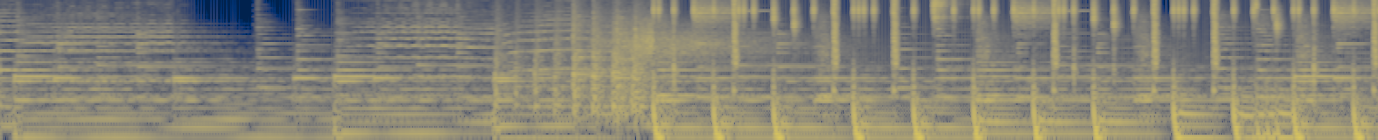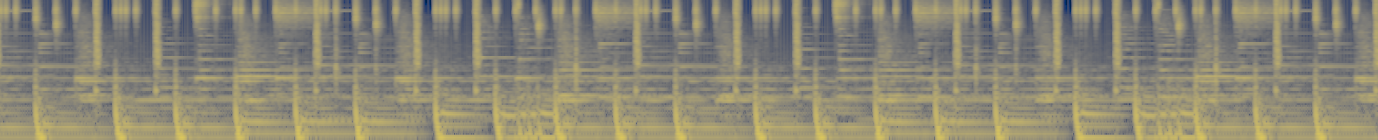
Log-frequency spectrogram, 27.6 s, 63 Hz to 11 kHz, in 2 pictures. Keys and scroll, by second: 25.9 ctrl+s.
